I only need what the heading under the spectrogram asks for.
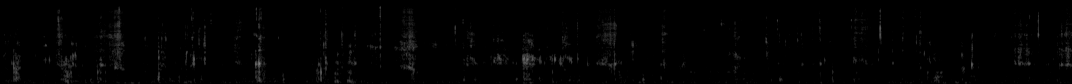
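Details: German Shepherd eating watermelon, crunchy wet bites and chewing in irregular bursts, several per second, against a quiet indoor background.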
